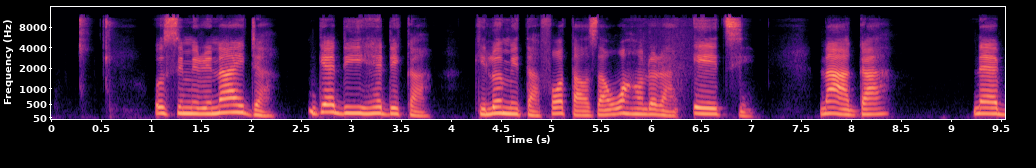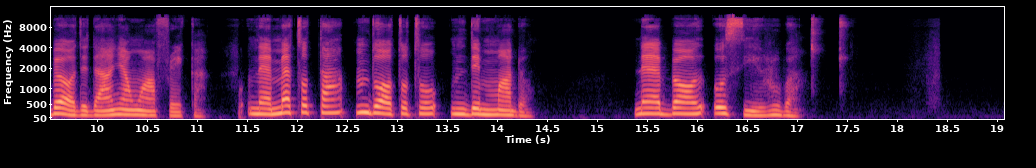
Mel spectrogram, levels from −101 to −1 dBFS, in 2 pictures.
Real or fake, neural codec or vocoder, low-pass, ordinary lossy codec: real; none; 10.8 kHz; Opus, 24 kbps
